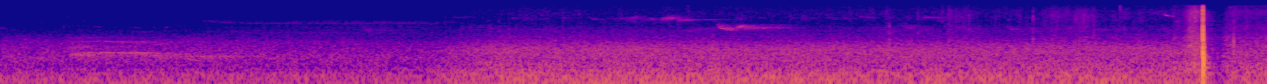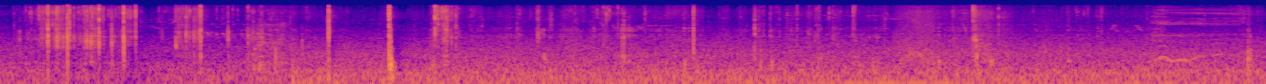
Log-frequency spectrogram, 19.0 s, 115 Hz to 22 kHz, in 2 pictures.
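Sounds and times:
wood cracking and splitting: 0:08.8 - 0:18.1
axe striking log: 0:08.9 - 0:09.2.

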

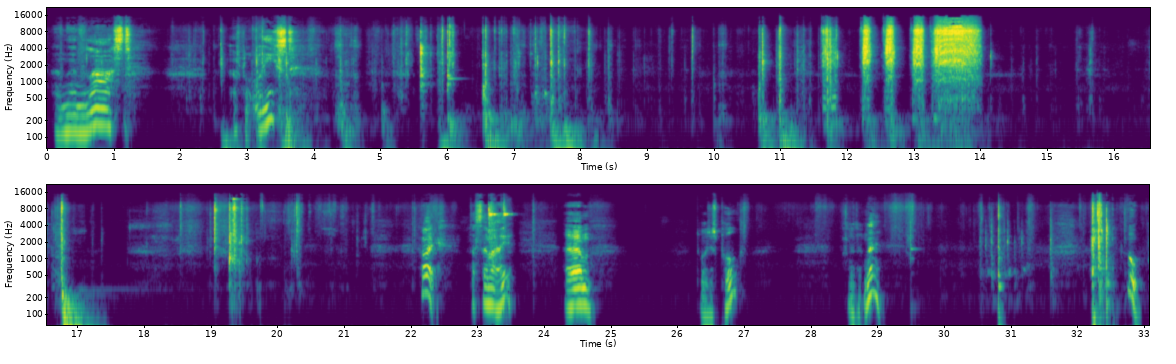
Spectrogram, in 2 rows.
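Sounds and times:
power tool whirring: 0:11.6 - 0:14.2.

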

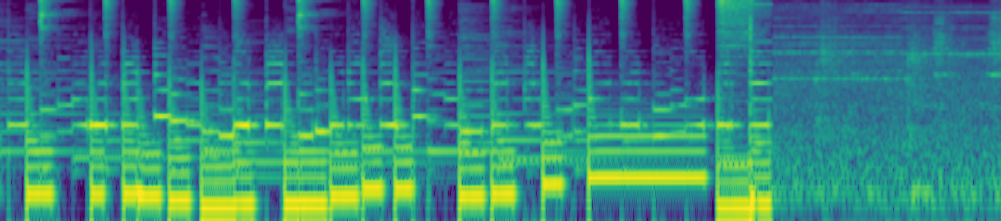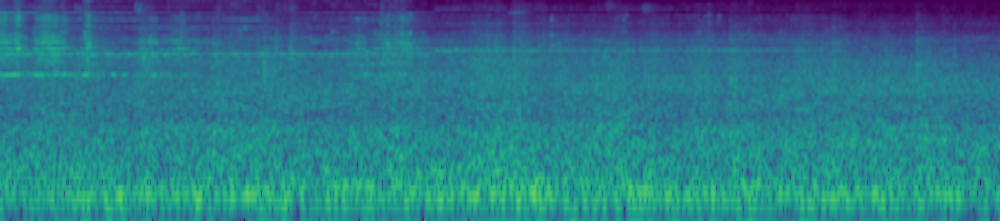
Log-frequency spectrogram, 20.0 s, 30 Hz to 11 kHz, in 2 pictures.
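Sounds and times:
train wheels rumbling on rail: 0:07.7 - 0:20.0.

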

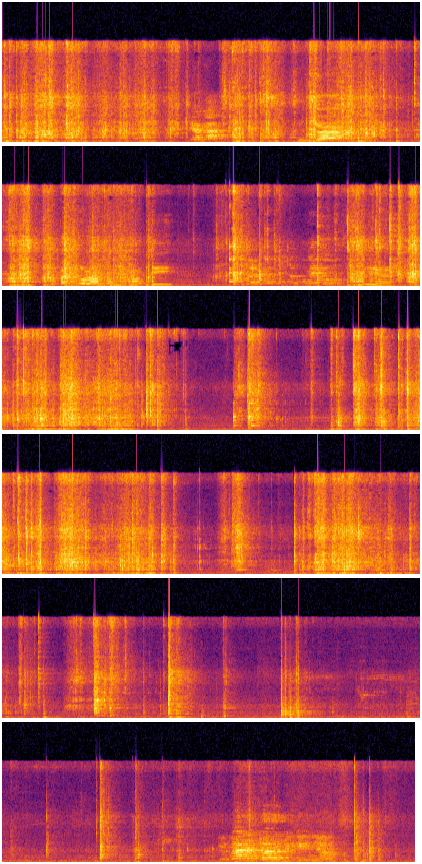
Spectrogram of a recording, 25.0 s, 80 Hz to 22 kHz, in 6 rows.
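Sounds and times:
plastic scoop scraping in tub: 0:00.0 - 0:05.9, 0:07.4 - 0:11.1, 0:11.7 - 0:18.0
steady low hum: 0:00.0 - 0:25.0.

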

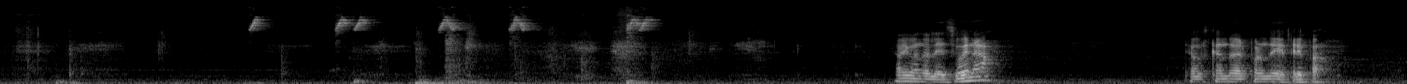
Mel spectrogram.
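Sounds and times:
toy mouse high-pitched squeaks: 0:02.5 - 0:02.7, 0:03.4 - 0:03.8, 0:04.4 - 0:05.4, 0:06.3 - 0:06.6.

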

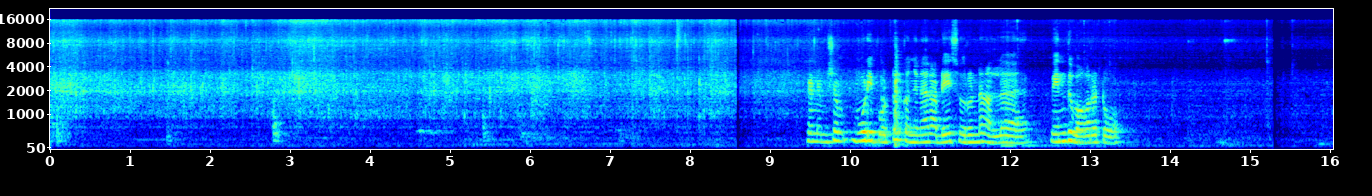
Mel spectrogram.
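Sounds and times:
chicken sizzling in hot oil: 0:00.0 - 0:10.3
wooden spatula scraping: 0:04.6 - 0:08.5.

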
